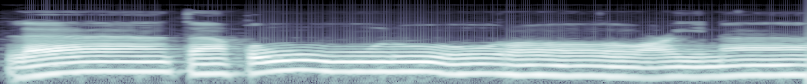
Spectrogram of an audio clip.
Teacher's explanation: Kalau mau berhenti tetap dia suaranya na, tidak ra'in.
